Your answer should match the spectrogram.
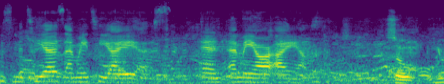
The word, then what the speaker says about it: Matias: Just your name and spell it for me. It's Miriam. Last name is Matias, M-A-T-I-A-S, and M-A-R-I-M.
